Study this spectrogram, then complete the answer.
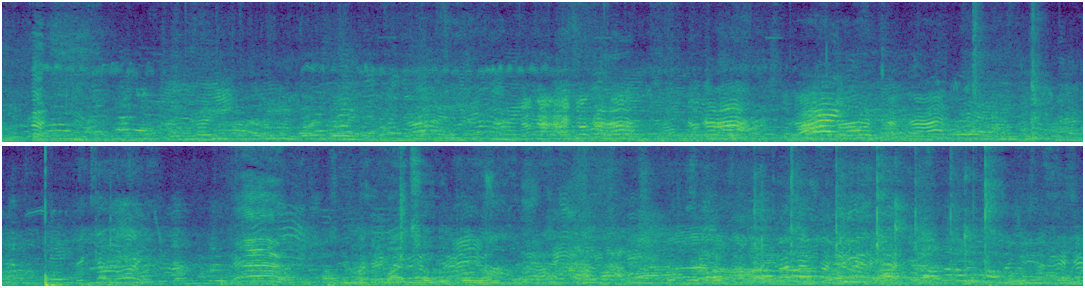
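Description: Several men shout and talk outdoors across a playing field.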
